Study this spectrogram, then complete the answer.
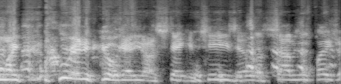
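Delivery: high, loud, gleeful food list; excited craving. Retold or imitated. Speaker relives sudden junk food cravings in rehab, excited.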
